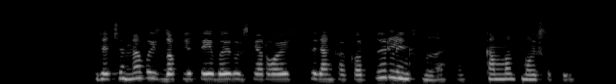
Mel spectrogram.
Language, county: Lithuanian, Vilnius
